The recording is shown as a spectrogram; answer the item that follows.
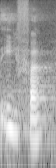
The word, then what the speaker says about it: Aoife: So my first name is Aoife, and nobody can ever pronounce it.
